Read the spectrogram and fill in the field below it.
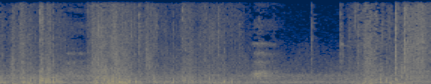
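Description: A heavy body drops from a tree and lands with a thud.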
